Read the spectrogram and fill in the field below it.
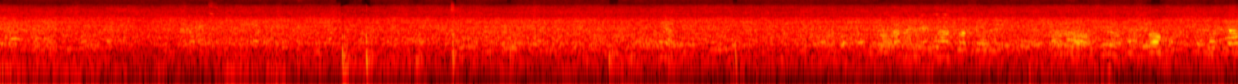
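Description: A crowd of men and women chatters outdoors in a street.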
